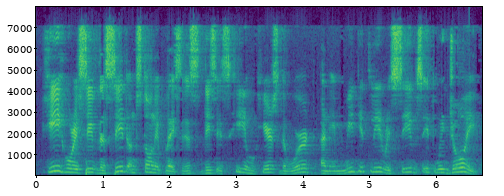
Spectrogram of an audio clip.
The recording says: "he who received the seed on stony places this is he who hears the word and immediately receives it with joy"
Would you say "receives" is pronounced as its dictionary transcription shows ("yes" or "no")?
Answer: no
